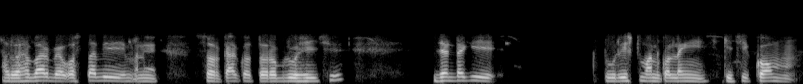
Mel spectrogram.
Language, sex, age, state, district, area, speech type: Odia, male, 30-45, Odisha, Bargarh, urban, conversation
